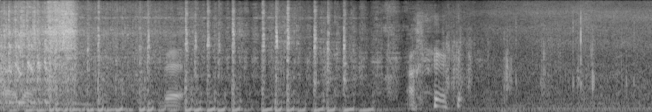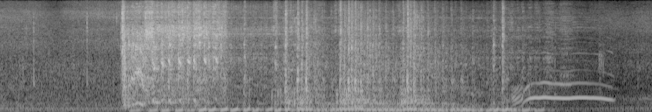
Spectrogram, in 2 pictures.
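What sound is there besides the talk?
chopper motorcycle engine starting and revving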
